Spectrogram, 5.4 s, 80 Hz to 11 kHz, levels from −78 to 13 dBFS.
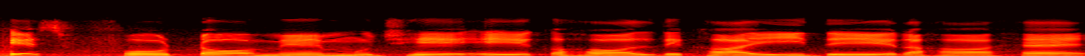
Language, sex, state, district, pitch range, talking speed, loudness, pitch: Hindi, female, Madhya Pradesh, Katni, 215-255 Hz, 110 wpm, -19 LUFS, 235 Hz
